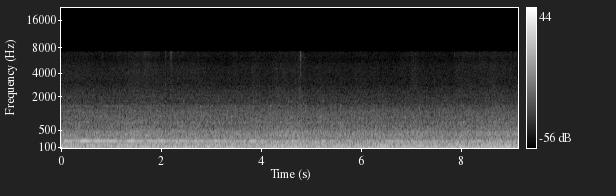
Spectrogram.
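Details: 2021 Hyundai Ioniq (facelift) at 50–140 km/h: steady low hum or whistle over road rumble that grows louder with speed, unchanged in neutral at 130 km/h and after a winter-to-summer tire change, loudness varies with asphalt; source unknown, dealer calls it normal.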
